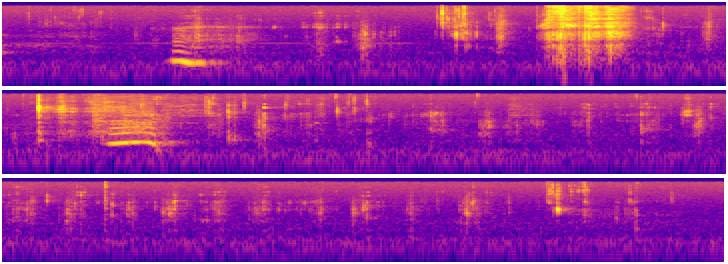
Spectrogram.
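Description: Close-miked chewing of a mouthful of spaghetti: wet mouth clicks and smacks, with a noisy slurp about three seconds in. Two short closed-mouth hums come about one second and four seconds in.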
